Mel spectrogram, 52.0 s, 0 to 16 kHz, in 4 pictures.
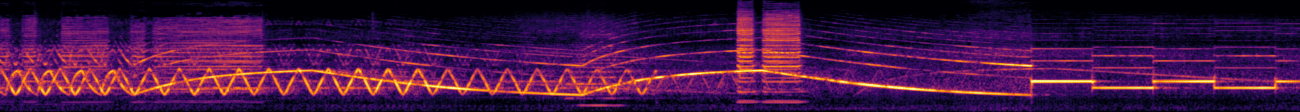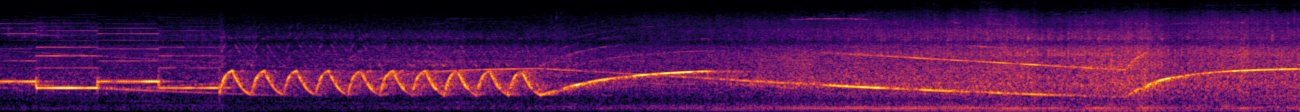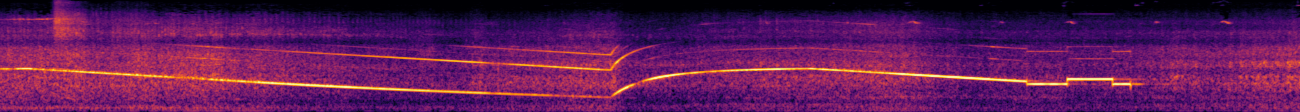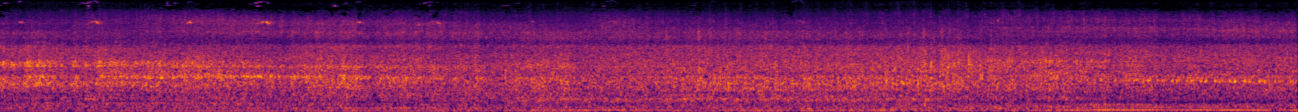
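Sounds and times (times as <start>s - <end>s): fire engine sirens wailing: 0.0s - 51.9s
truck engines rumbling: 0.0s - 51.9s
short horn blast: 5.7s - 6.4s, 7.4s - 8.1s.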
